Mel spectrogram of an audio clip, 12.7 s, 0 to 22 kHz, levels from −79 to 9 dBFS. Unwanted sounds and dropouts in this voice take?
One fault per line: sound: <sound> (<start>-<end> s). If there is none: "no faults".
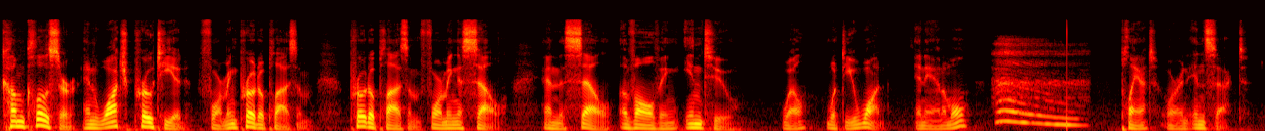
sound: sigh (9.9-10.9 s)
